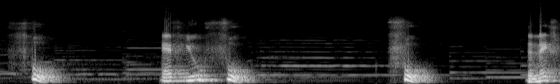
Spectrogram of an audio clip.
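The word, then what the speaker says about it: ふ: It's not who but pronounced as fu fu fu fu.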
